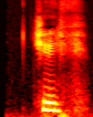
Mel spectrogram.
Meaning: 1. worm (invertebrate) 2. caterpillar, maggot, helminth, grub, larva 3. a gnawing feeling, often with the verb точи́ть (točítʹ) 4. mere worm, an insignificant person 5. worm (a computer program)
- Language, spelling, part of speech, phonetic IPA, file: Russian, червь, noun, [t͡ɕerfʲ], Ru-червь.ogg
